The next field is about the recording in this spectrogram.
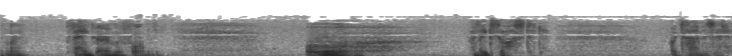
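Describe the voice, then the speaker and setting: An actor playing a weary, guarded American district attorney in 1970s radio drama, speaking in a hesitant, evasive way. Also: male voice, very deep voice, big pitch swings, creaky, darkish tone, heavily acted. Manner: hesitant, halting. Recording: dull old radio recording, faint noise.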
